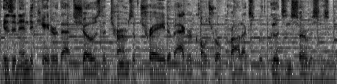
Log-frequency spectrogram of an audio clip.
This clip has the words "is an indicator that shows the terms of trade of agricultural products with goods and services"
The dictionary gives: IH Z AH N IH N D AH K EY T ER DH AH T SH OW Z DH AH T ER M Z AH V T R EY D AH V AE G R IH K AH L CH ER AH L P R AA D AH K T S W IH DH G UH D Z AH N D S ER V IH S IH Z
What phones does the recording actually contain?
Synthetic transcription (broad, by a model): IH Z AH N IH N D AH K EY T ER DH AH T SH OW Z DH AH T ER M Z AH V T R EY D AH V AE G R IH K AH L CH ER L P R AA D AH K T S W IH DH G UH D Z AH N S ER V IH S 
